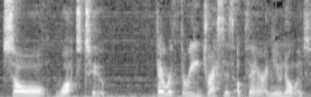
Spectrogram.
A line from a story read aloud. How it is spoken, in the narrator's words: Jay slowly asked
